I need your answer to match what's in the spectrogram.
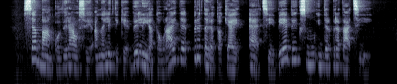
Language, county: Lithuanian, Šiauliai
